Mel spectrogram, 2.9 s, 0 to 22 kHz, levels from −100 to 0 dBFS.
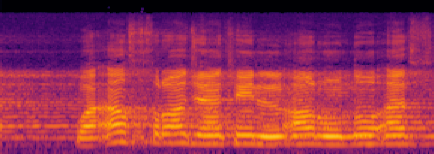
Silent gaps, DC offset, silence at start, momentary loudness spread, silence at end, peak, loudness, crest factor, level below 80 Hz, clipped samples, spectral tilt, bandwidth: none; under 0.1%; 0 s; 6 LU; 0 s; -4 dBFS; -19 LUFS; 16 dB; -68 dBFS; under 0.1%; -3 dB/octave; 15.5 kHz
